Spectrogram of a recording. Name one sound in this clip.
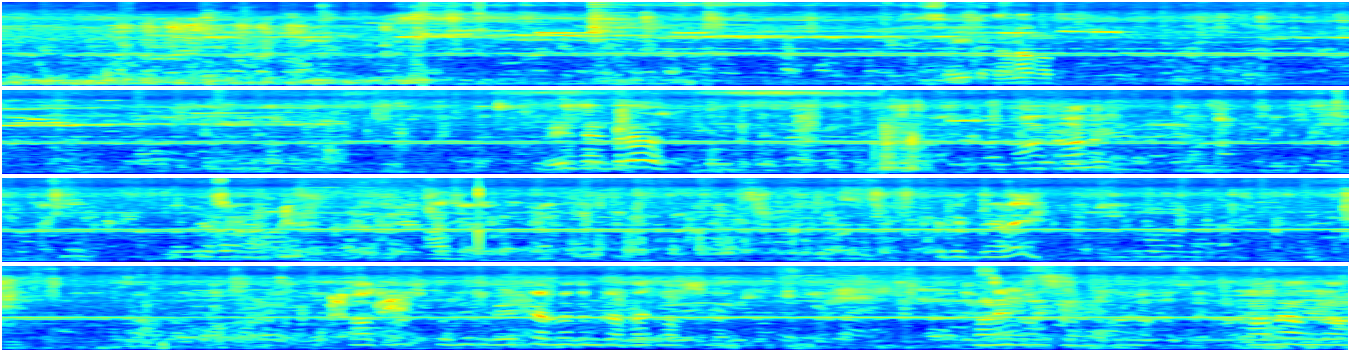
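A crowd of men and women chatter and talk over one another outdoors.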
